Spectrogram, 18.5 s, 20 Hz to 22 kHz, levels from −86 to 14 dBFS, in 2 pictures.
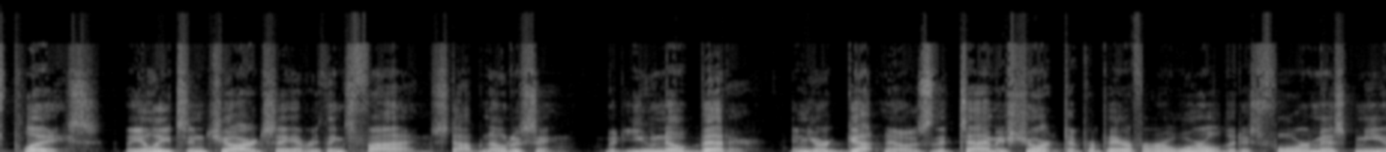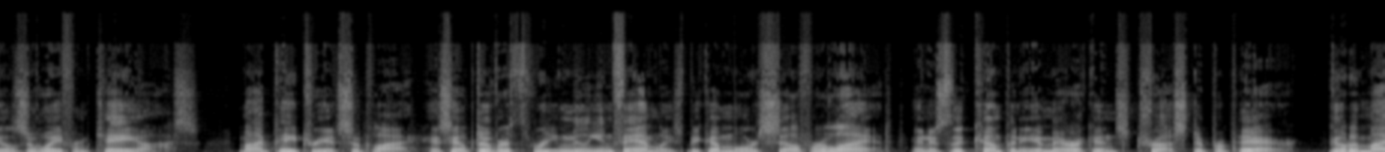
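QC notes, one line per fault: No faults heard in this speech recording.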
